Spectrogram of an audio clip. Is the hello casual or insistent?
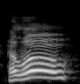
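insistent. It is an insistent, incredulous wake-up call.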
